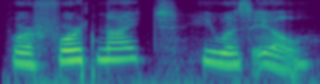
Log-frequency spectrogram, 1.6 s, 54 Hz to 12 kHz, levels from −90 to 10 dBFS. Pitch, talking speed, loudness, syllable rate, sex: 220 Hz, 225 wpm, -19 LUFS, 4.6 syllables/s, female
